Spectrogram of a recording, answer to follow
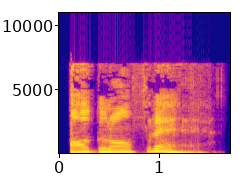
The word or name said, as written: a grands frais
